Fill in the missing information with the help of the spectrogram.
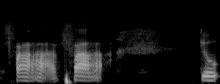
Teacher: इस्तेमाल होता है और दो दांत इस्तेमाल होते हैं फ फा ऊपर वाले दांत है दो आगे वाले और नीचे वाला होंठ जो है फा अंदरूनी हिस्सा जो गीला हिस्सा होता है वो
